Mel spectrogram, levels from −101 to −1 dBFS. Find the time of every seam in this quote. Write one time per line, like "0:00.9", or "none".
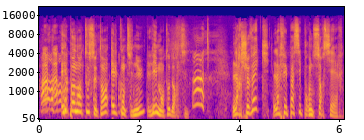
0:04.7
